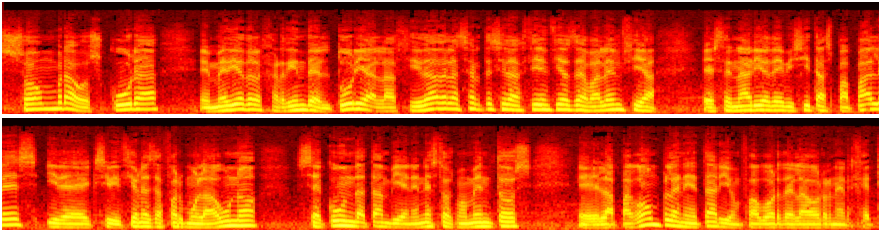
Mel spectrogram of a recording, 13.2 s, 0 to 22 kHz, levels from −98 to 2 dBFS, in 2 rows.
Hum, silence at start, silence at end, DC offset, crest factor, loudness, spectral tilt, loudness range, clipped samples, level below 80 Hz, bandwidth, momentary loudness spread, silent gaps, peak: none; 0 s; 0 s; under 0.1%; 12 dB; -22 LUFS; -5.5 dB/octave; 1 LU; under 0.1%; -56 dBFS; 15.5 kHz; 4 LU; none; -8 dBFS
